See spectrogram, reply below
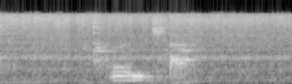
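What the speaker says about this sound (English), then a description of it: "now I'm going to add in my coconut milk extract" Coconut milk extract hits a hot pan with snake gourd, a loud steady sizzle and hiss with brief clinks of a utensil and a short spoken word over it.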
